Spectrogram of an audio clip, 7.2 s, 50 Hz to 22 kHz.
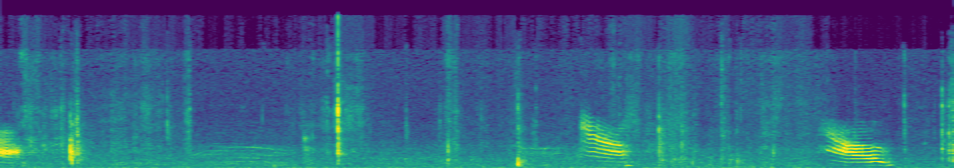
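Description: An elderly 16-year-old hospice cat meows several times in a quiet room, with drawn-out harmonic calls rising toward the end, alongside faint handling clicks and low background hum.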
